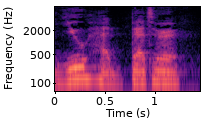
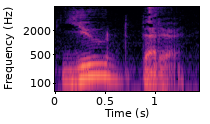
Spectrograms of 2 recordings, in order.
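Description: First: The word 'had' is said in full. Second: The word 'had' is reduced to a 'd' sound. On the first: "it actually sounds stronger when you say that" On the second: "we contract it"

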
